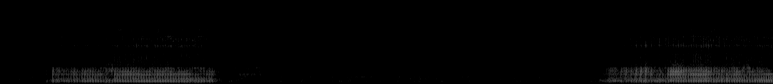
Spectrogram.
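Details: Loud, rough, fluttering inspiratory snores, two in under eight seconds, separated by a quiet pause.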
